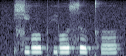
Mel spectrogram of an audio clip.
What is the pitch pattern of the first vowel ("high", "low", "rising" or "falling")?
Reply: high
